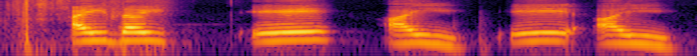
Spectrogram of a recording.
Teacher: गले की ध्वनि भी आ रही है, तालु से भी स्पर्श हो रहा है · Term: कंठ तालु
